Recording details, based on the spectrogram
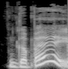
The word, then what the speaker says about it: Guhppy: At least I think that's how it said, G-U-H-P-P-Y. – Guppy. – But I think the H is silent.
